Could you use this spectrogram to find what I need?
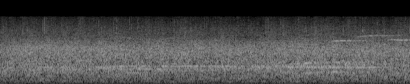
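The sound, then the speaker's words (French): An audience applauds at a church gathering after a performance, with steady, dense clapping that stays loud and continuous throughout. “Là, qui acclame, les enfants ou les parents?”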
